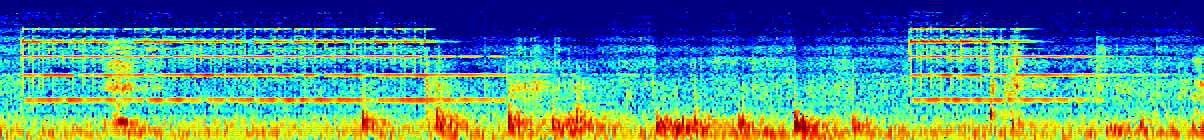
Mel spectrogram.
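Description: A telephone rings in two bursts, a long ring and then a shorter one after a pause, with faint clattering and rustling in the background. The ringing is fairly loud, and no one speaks.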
